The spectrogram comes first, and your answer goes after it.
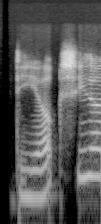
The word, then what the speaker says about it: dióxido: que las plantas utilizan dióxido de carbono. Acordaros que es una palabra esdrújula, entonces lleva acento en la O primera.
